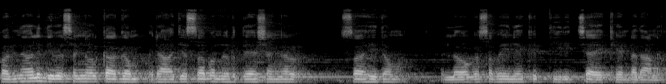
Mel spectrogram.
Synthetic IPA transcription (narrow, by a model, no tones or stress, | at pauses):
pɐðinaːlɨd̪iʋɐsɐŋːɐɭkaːɣɐmɾaːd͡ʑjɐsɐbʱɐnird̪e̞ːɕɐŋːɐɭ | sɐɦiðɐm | lo̞ːɡɐsɐbʱɐjile̞ːkːɨt̪iɾit͡ɕːɐjɐkːe̞ːɳɖɐðaːɳɨ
